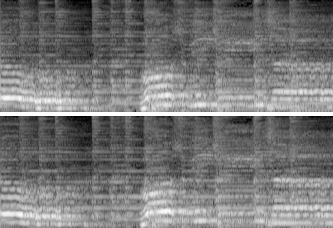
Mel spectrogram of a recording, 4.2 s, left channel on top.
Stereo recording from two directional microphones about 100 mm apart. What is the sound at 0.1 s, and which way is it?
Music, 25° right (ahead or behind).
